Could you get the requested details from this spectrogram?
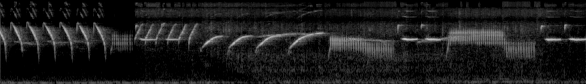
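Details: Tutor song of a canary for training young birds: a rapid burst of high slurred notes, then evenly spaced rising arched whistles, ending in sustained steady whistled tones.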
